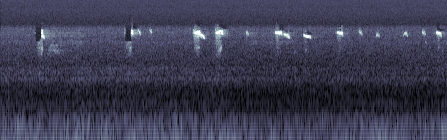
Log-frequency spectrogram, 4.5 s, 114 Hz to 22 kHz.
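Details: Thirteen-day-old great tit nestlings in a garden nest box on a morning in May 2021 give thin, very high, brief cheeps, scattered and repeated several times a second, over a steady deep rumble.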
